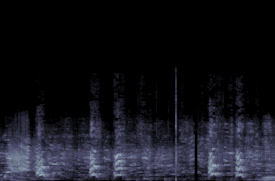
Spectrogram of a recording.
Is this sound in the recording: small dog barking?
yes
